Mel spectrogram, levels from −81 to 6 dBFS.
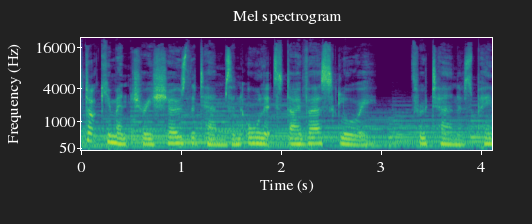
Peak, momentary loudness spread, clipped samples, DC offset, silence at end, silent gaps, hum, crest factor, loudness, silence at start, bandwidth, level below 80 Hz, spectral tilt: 0 dBFS; 7 LU; under 0.1%; under 0.1%; 0 s; none; none; 12 dB; -11 LUFS; 0 s; 19 kHz; -42 dBFS; -4.5 dB/octave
